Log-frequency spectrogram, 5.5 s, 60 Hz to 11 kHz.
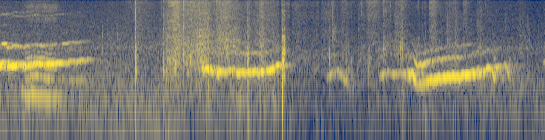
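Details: Three-week-old puppies on July 13 giving drawn-out, wavering whines, some rising and some level. Scattered clicks and rustling handling noises break in between the cries.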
